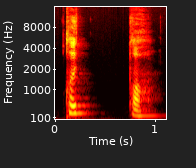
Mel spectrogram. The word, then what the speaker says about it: قطة: the first word is قطة. You see how I pronounce the first 2 letters because they are 2 hard sounds. It is pronounced as قطة.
